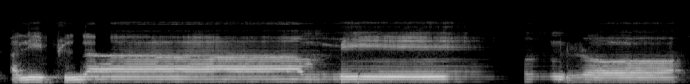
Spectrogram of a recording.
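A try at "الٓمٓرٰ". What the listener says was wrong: মাঝখানে একটা সমস্যা হচ্ছে, মিমগুলো একালিফ গুণা করতে হবে, মিমে তাসদীদ তো। আলিফ লাম, এই যে আঁচটা বন্ধ করে দিচ্ছি, এই একালিফ গুণা করে আবার টান দিচ্ছি।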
